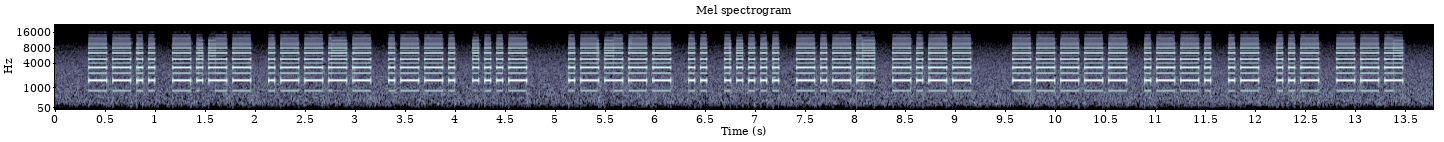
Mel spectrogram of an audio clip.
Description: Morse code, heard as electronic beeps, machine-sent, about 20 wpm, 1600 Hz. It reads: ZY1PV 1I5YY 0PAUO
